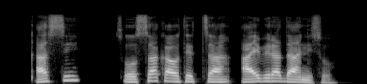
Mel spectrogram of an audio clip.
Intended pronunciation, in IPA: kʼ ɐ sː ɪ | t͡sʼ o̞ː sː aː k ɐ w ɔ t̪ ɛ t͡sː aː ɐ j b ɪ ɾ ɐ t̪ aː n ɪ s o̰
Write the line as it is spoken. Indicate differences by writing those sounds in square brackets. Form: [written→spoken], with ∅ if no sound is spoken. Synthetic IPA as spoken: kʼ ɐ sː ɪ | t͡sʼ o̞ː sː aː k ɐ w ɔ t̪ ɛ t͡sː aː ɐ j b ɪ ɾ ɐ [t̪→d̪] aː n ɪ s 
